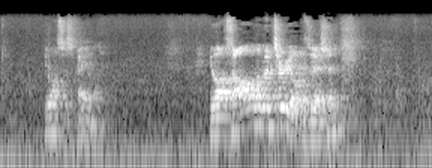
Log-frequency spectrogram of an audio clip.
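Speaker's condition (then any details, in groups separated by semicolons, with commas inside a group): No condition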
